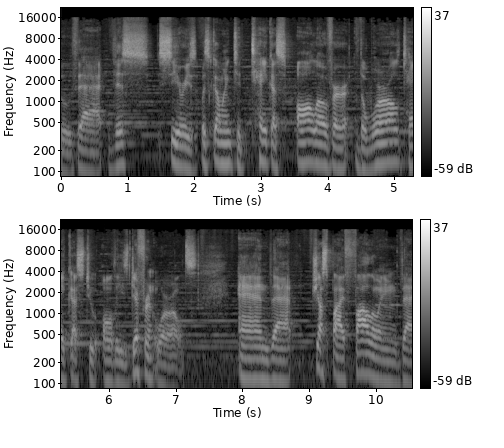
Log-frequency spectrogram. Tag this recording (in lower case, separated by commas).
music, speech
